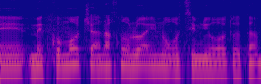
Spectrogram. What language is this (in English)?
Hebrew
